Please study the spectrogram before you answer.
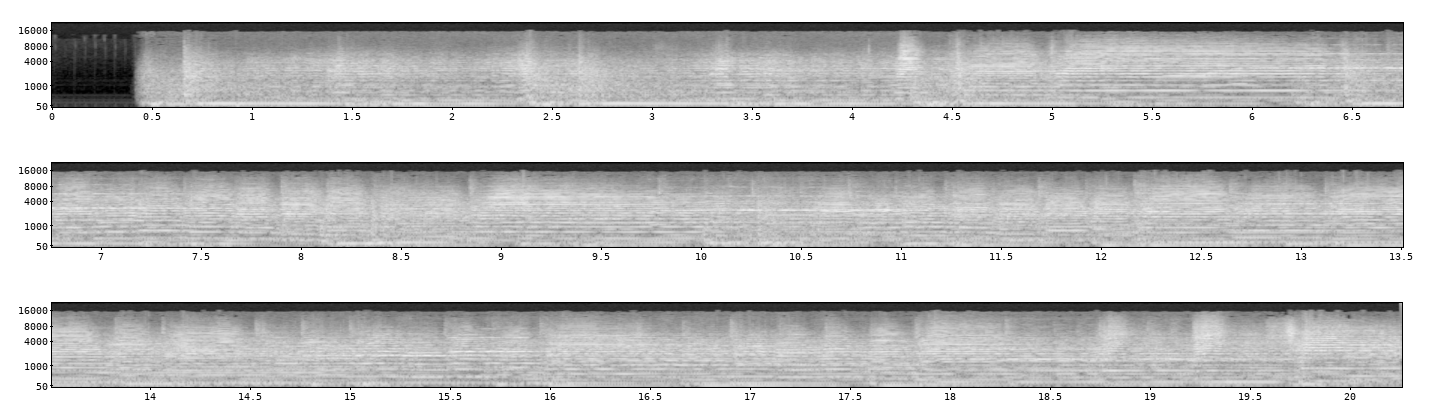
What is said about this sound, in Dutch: En de openingstune, die klonk zo.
